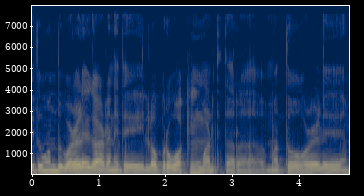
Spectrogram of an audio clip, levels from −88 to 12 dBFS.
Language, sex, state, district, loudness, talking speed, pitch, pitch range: Kannada, male, Karnataka, Belgaum, -31 LUFS, 150 wpm, 125 Hz, 115-135 Hz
